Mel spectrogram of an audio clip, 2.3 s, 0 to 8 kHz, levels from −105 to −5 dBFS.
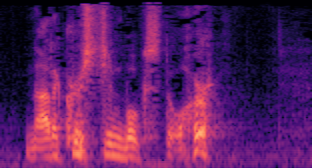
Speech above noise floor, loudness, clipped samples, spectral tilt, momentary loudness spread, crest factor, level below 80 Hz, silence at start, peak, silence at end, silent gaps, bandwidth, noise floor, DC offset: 34 dB; -31 LUFS; under 0.1%; -5 dB/octave; 4 LU; 20 dB; -66 dBFS; 0.2 s; -12 dBFS; 0.7 s; none; 8 kHz; -64 dBFS; under 0.1%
